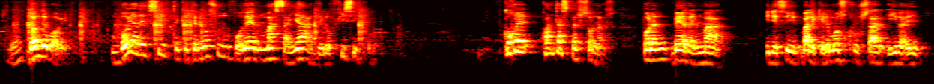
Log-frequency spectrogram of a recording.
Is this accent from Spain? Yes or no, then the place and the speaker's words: yes; Spain; que en mi país no hayan CIEs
